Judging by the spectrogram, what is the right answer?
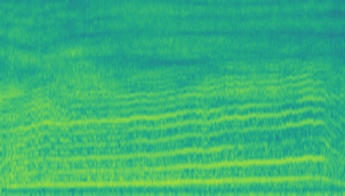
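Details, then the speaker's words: Nitro RC car during engine break-in, driven on pavement, throttle raised from quarter to half: clean, high-pitched buzz climbs steadily then drops off with a smooth, even note. Normal running at half throttle. "That's a quarter throttle. I'm not doing any more than a quarter. I can go up to half if I want to, really."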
